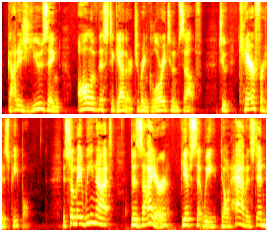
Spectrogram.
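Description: A pastor leads a devotional sermon and prayer, his medium-pitched voice hoarse from allergies. He speaks earnestly, frequently repeating words while gathering his thoughts.

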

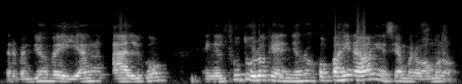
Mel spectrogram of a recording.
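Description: This fast-talking entrepreneur and interviewer is a man in his forties with a Venezuelan accent and a fairly high, darkish voice. He spins casual stories in everyday speech, frequently ending lines with tag questions, captured on a muffled recording from a distance.

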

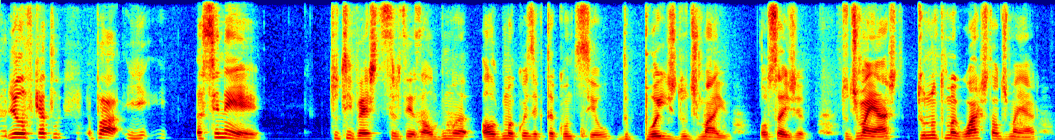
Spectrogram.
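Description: A man's voice: mid-range voice, moderate pace, a little mellow. A young man in casual podcast chat, joking and asking questions. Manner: joking, inquisitive. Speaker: podcast co-host.

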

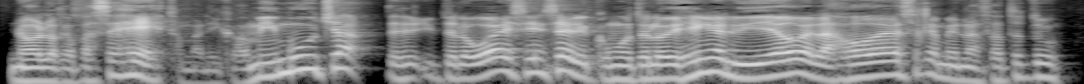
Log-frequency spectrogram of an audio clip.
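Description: Venezuelan guy stumbling through a story, tosses in english, slightly high voice. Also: animated. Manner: halting, mixes in English phrases. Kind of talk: casual chat.

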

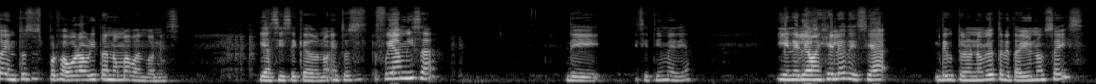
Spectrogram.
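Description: A woman, guest on a talk show, telling a personal faith story in an earnest, halting way, often repeating her words. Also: on the high side, fairly bright tone.

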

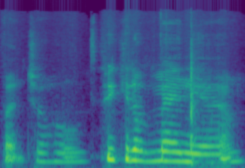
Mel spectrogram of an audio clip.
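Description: A woman in her twenties with a London accent tells stories in a casual, animated chat, full of slang and repeated words for emphasis. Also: mid-range voice, moderate pace, creaky, background noise.

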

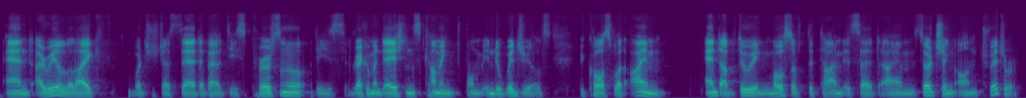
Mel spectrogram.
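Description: A man with a German accent in a relaxed podcast conversation, thinking aloud with frequent restarts and asides. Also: lowish voice, moderate pace.

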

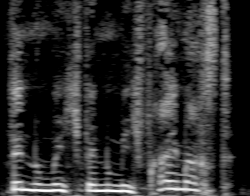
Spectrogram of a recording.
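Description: A man's voice: steady tone, moderate pace, warm tone, no echo, clean studio sound. Man doing Mercurius, a boastful bottle spirit. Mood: whining. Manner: booming threats, whining pleas. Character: huge boastful male bottle spirit, menacing yet wheedling.

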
